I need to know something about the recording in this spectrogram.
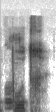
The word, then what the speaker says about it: poudre: On va prononcer poutre. La E no pronunciamos, y poutre, très bien.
